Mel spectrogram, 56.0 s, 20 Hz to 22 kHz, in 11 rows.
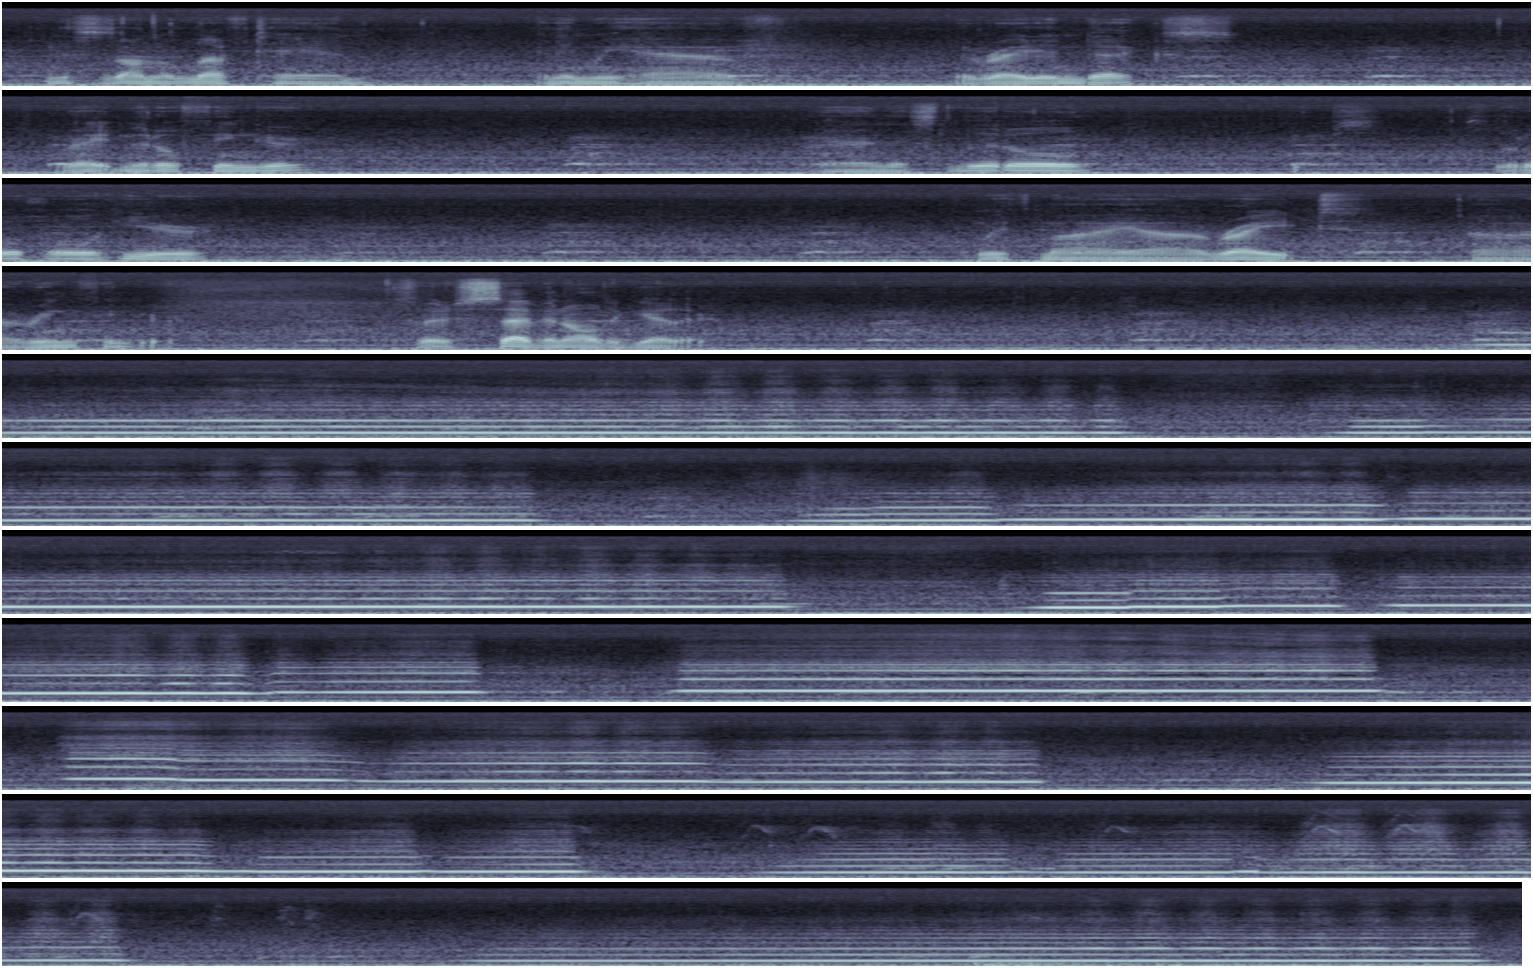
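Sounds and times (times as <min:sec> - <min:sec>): bamboo flute slow melody: 0:20.1 - 0:56.0.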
